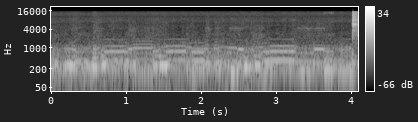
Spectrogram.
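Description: Stepper motors of a homemade syringe-extruder 3D printer running mid-print, giving a quick string of short whining tones that jump in pitch with each move of the head and bed.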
